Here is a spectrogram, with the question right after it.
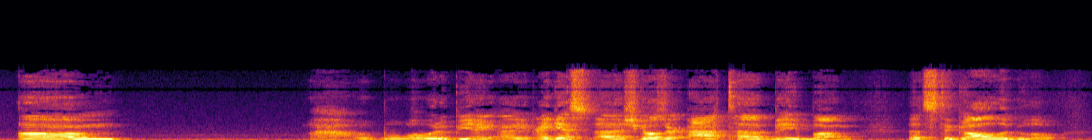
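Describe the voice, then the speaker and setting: Pausing long and often, a man speaks very slowly at a fairly high pitch with ordinary pitch variation and audible room echo. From Canada. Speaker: gamer streaming live chat. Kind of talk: casual chat. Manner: halting, repeats words.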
